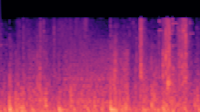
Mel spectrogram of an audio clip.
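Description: Rifle shots crack in the distance.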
